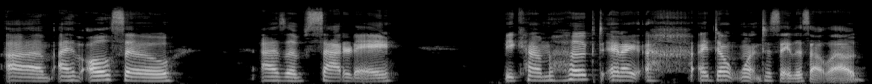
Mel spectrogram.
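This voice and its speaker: A woman's voice: fairly low pitch, expressive, slow, pushed and bright. A woman in her late twenties from Texas, co-hosting a casual podcast chat, laughing often and teasing her partner. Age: 20s. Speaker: podcast co-host. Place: home in Arizona.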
